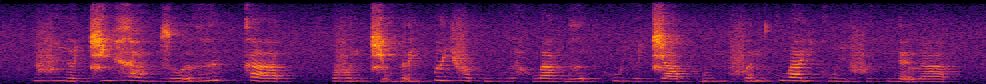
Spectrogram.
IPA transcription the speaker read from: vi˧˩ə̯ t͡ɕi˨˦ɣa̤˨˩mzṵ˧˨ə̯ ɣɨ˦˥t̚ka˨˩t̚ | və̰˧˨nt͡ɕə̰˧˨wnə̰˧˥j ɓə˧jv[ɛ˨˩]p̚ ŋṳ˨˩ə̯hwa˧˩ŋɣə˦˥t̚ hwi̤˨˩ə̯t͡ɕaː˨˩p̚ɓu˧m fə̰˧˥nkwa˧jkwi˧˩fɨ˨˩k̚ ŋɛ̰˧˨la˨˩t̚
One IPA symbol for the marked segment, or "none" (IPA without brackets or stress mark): ə˨˩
